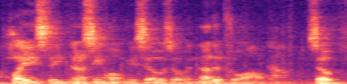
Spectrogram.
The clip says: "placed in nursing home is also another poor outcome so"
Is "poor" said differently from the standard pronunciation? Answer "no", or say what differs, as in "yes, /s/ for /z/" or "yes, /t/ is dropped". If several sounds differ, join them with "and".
yes, /l/ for /ɹ/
